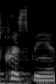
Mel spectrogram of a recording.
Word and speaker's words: Chrispy: And my name is Crispy, and that's spelled C-H-R-I-S-P-Y.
